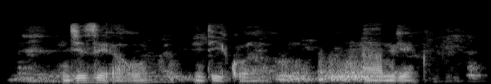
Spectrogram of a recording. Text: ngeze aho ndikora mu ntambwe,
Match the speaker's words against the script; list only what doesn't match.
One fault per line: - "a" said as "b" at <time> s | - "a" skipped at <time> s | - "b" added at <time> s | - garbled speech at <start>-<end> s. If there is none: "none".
none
